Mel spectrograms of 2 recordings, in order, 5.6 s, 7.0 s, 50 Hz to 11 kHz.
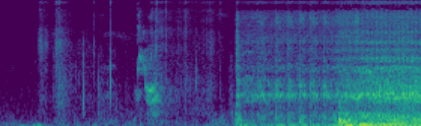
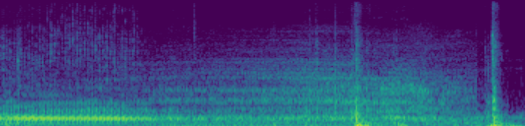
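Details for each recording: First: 2005 Mercedes-Benz E320 wagon first start after sitting a long time, with battery power added: short crank, catches near three seconds, runs low and slightly uneven; later shut off and would not restart. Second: 2005 Mercedes-Benz E320 wagon, service overdue by 36,000 miles: starter spins briefly, engine catches cleanly and settles to a smooth steady idle, no knocks or misses; runs very well.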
